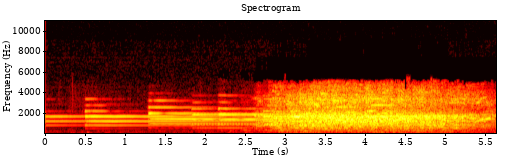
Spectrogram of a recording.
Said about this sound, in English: I finally found it, the house on 92nd Street. It was a creepy-looking joint. I walked up the rickety steps. I rang the doorbell.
